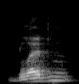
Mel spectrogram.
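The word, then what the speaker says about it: Bledin: agenda uh rosenthal and bledden is am i pronouncing that right bledden b-l-e-d-i-n steep slopes permit on center road yes that is correct oh good okay okay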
